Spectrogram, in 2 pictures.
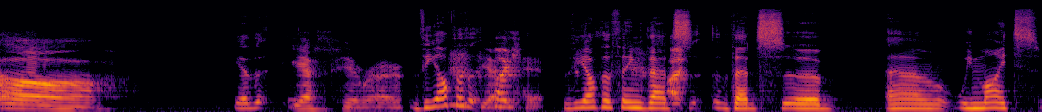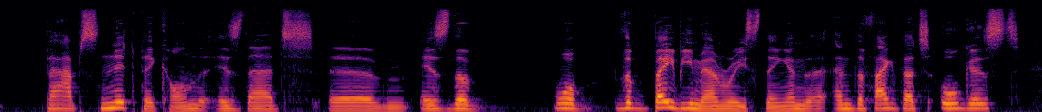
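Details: Stuttering in a male podcast host who calls himself the stammering host; his co-hosts do not stammer.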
